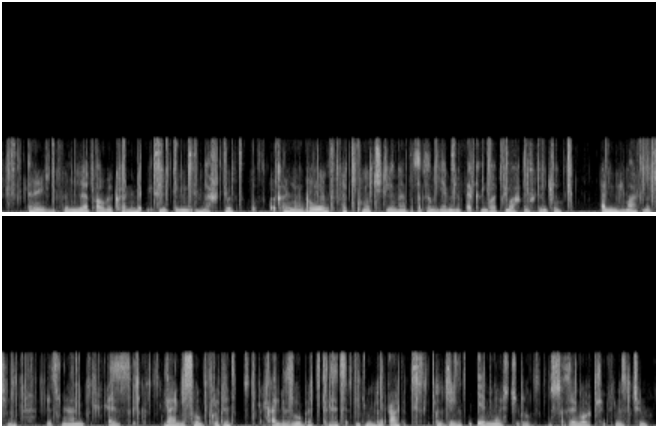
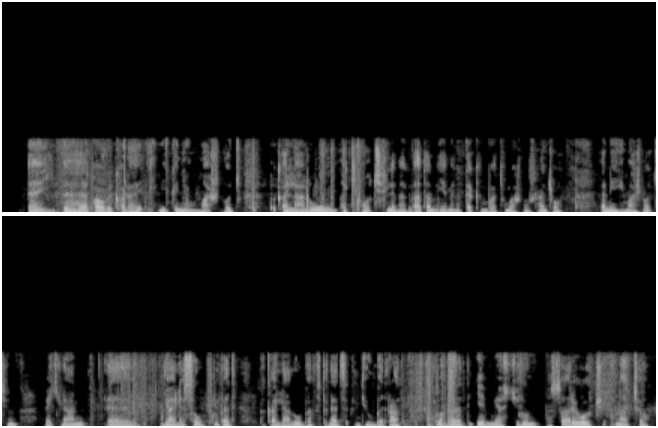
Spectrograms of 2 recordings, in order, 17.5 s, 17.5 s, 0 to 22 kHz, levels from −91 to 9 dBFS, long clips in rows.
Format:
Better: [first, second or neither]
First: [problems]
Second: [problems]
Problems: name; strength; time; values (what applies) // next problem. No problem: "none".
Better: second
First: noise reduction (neural diffusion model UNIVERSE++)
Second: none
